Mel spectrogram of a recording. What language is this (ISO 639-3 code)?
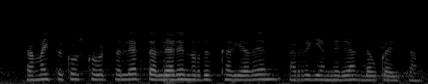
eus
